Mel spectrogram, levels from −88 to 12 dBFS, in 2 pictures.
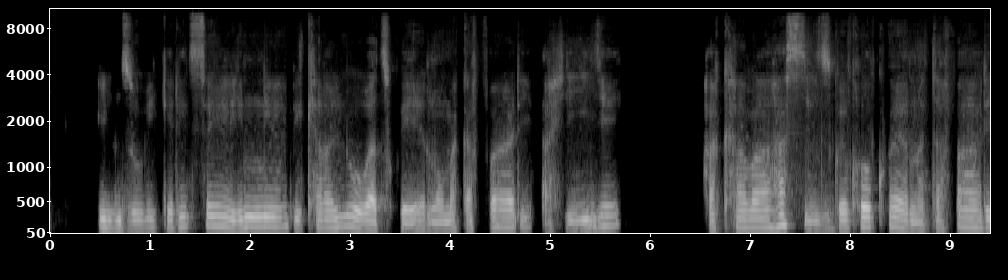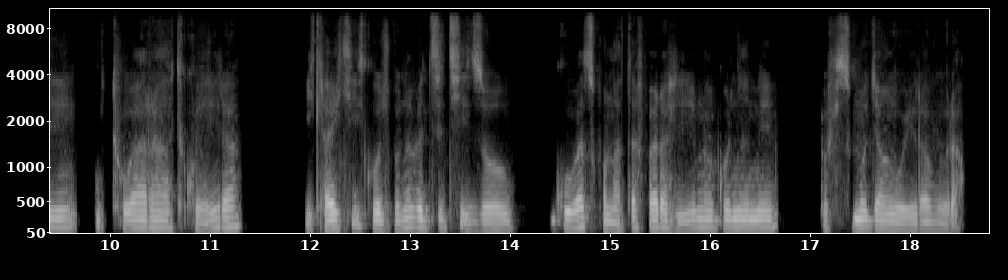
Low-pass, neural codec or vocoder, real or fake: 9.9 kHz; codec, 24 kHz, 0.9 kbps, WavTokenizer, medium speech release version 2; fake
